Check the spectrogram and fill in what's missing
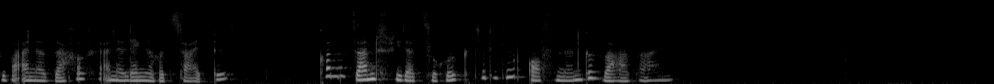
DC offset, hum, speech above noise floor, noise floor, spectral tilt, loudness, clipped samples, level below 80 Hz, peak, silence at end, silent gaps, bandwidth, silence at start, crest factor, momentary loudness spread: under 0.1%; none; 31 dB; -70 dBFS; -7 dB/octave; -39 LUFS; under 0.1%; -76 dBFS; -22 dBFS; 3.2 s; none; 16 kHz; 0 s; 20 dB; 10 LU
